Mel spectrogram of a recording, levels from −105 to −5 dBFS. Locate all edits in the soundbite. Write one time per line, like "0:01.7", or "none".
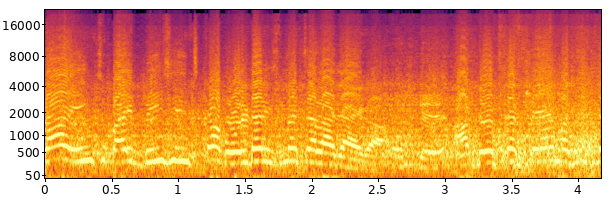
none

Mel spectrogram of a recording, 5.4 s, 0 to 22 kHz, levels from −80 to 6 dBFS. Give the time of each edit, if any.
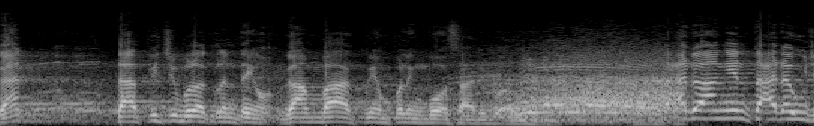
0:04.5

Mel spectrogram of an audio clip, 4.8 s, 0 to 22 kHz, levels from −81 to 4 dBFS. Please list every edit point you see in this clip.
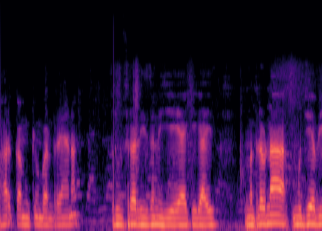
0:01.7

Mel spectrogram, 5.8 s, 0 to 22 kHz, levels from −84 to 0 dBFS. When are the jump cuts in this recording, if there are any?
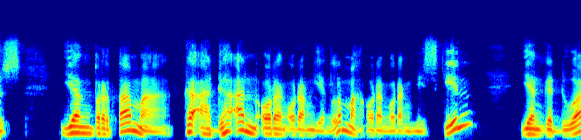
0:01.7

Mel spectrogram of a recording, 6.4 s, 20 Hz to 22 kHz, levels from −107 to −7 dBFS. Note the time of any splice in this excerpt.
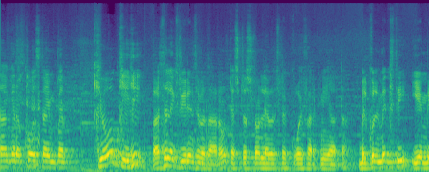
0:02.1

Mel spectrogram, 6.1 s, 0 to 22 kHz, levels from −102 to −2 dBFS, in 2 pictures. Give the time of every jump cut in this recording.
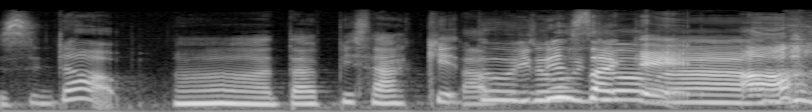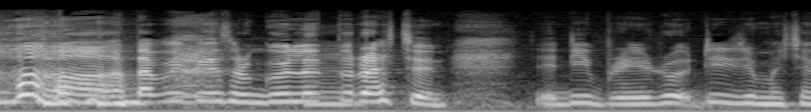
none

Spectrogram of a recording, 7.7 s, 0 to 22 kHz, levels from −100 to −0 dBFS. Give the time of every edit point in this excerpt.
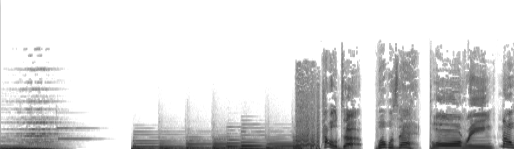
0:01.8

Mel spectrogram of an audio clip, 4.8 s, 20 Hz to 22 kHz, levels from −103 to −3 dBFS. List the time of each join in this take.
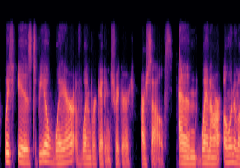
0:03.4

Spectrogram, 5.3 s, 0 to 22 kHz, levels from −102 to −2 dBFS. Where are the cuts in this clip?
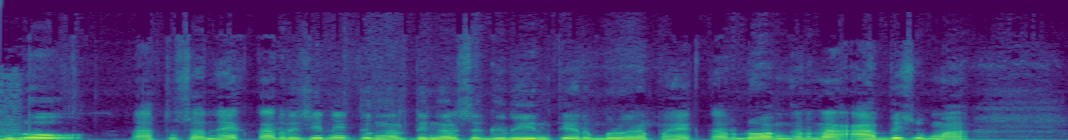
none

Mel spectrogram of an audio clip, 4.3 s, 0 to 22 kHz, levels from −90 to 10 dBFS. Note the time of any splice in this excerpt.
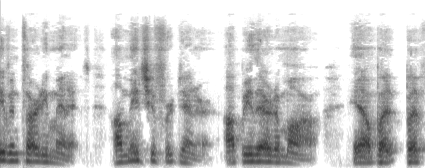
none

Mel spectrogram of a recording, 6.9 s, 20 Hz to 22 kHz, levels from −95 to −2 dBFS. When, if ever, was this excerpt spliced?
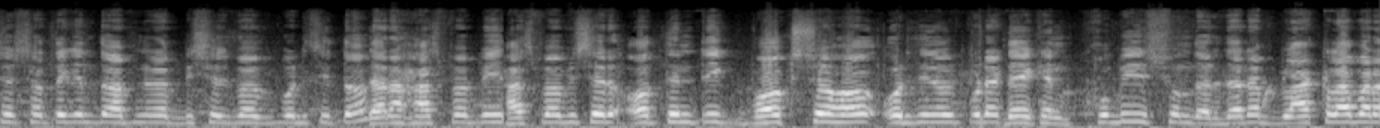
none

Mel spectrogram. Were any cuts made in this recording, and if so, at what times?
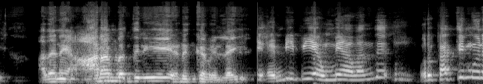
0:02.5

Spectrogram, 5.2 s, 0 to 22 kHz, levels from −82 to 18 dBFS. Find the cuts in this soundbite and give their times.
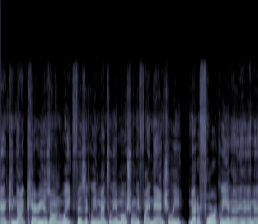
0:03.7

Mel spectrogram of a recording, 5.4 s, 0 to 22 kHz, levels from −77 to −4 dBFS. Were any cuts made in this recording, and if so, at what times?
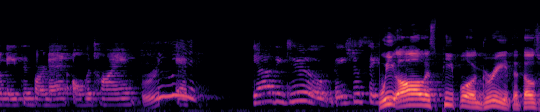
0:03.6

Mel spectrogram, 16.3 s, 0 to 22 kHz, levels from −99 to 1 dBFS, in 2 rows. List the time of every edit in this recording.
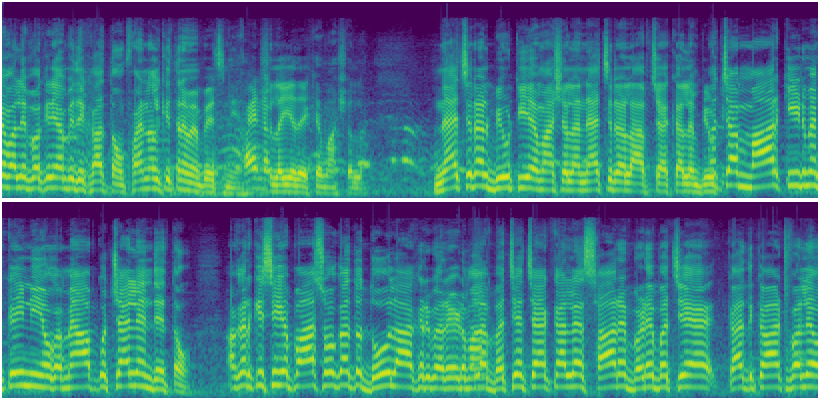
0:02.6
0:07.2
0:12.9

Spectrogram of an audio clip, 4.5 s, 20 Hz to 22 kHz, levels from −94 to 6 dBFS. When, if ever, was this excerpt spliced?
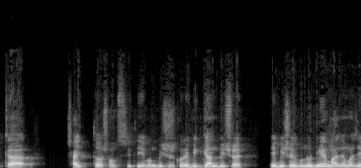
none

